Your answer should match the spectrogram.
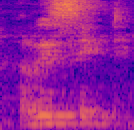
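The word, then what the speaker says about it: receipt: जैसे देखिए अब यहां आपका पी साइलेंट है। अब इसे रिसीप्ट नहीं पढ़ के क्या पढ़ेंगे? रिसीप्ट। राइट प्रोनंसिएशन क्या होगा? रिसीप्ट।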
